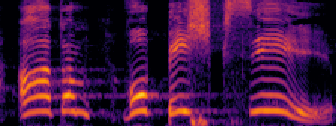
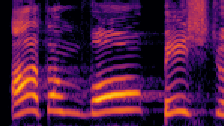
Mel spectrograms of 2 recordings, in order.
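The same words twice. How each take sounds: First: High, slow, leaning on "wo", as in where were you; slow each word of "wo bist du gsi" into a reproach; accusing call. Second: High, louder call, a searching "wo bist du"; God calling out. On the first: God asks Adam where he was during the temptation, reproachful. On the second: God searching for Adam in the garden, calling out. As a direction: call his name, then ask "wo" with weight. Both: Acted. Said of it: "Oder man könnte doch auch sagen".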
